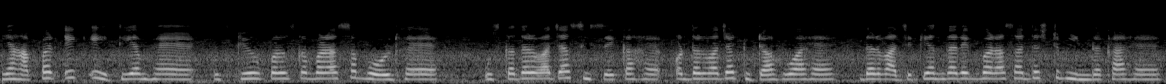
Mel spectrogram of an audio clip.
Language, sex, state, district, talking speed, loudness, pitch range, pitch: Hindi, female, Bihar, Saran, 160 wpm, -24 LUFS, 230-270 Hz, 245 Hz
